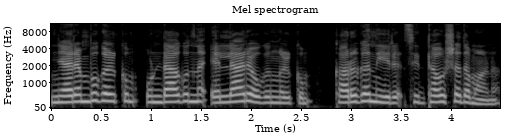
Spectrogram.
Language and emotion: Malayalam, neutral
